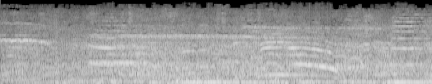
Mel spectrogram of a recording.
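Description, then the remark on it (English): A large protest crowd in the UK, at a protest held over the weekend, makes a steady, loud roar of overlapping voices, with a few raised shouts and calls rising and falling above the dense babble. “And here's a protest that happened over the weekend.”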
